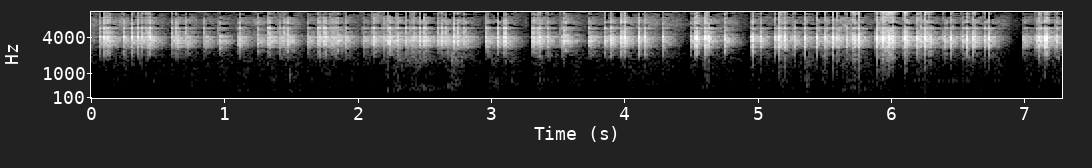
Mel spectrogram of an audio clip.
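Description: Radiation Alert Geiger counter clicking fast and irregularly, a dense crackle with a few short gaps. It is counting over 1,100 counts per minute, far above the owner's background radiation level.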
